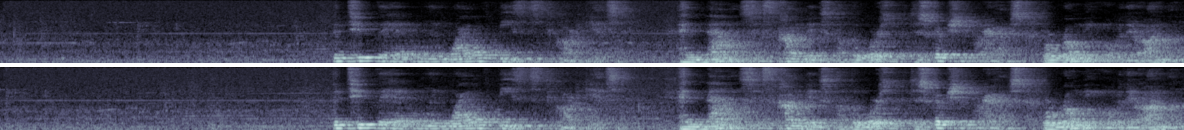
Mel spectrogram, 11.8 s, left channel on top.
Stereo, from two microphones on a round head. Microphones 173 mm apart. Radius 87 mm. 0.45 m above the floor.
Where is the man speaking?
20° right (ahead or behind), 1.4 m.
